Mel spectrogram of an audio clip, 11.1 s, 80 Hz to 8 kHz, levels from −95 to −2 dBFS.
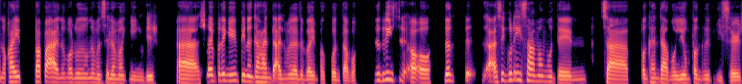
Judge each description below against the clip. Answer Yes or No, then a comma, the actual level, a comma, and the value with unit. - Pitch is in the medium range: Yes, medium, 145 Hz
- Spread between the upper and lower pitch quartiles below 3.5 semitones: No, wide, 5.4 semitones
